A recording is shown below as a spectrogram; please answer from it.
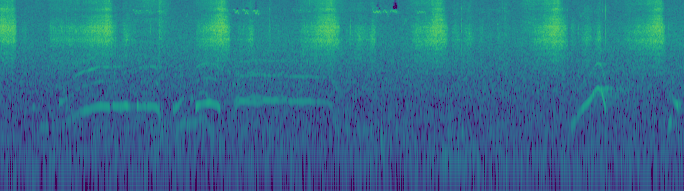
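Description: Faint outdoor ambience with a few distant gliding animal calls, one of them rising near the end, and soft regular hissing swishes about every second and a half.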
